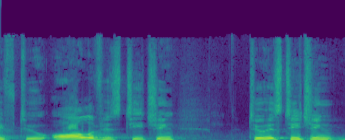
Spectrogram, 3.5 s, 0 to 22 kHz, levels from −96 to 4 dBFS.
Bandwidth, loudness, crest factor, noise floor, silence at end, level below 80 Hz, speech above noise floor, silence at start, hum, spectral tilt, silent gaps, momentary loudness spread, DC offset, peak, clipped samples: 17 kHz; -18 LUFS; 16 dB; -56 dBFS; 0 s; -70 dBFS; 38 dB; 0 s; none; -5.5 dB/octave; none; 12 LU; under 0.1%; -4 dBFS; under 0.1%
